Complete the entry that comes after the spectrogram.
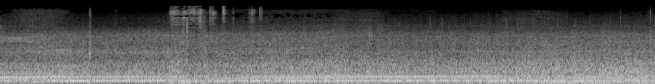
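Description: Car engine pulling hard, heard from inside the chasing car's cabin: a steady drone whose pitch rises slowly, over road noise.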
